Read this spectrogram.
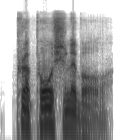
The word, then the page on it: proportionable: British English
